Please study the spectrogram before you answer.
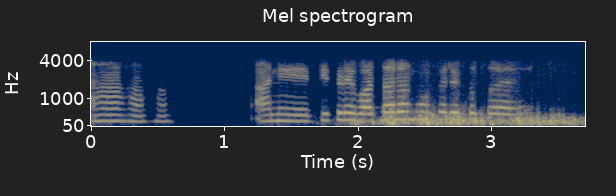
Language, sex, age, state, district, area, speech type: Marathi, female, 45-60, Maharashtra, Akola, urban, conversation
